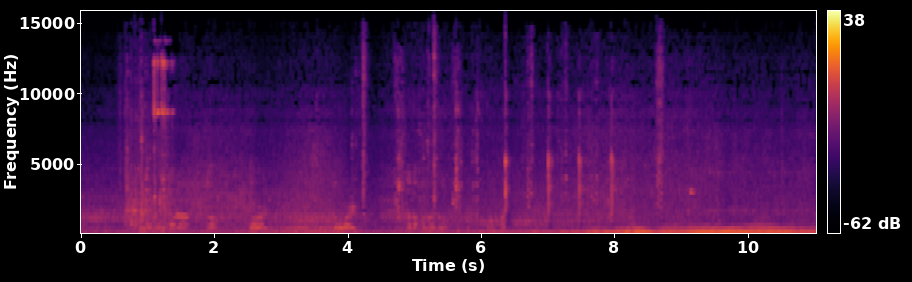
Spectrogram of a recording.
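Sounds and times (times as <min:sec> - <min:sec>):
metal parts clicking: 0:00.6 - 0:01.5.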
